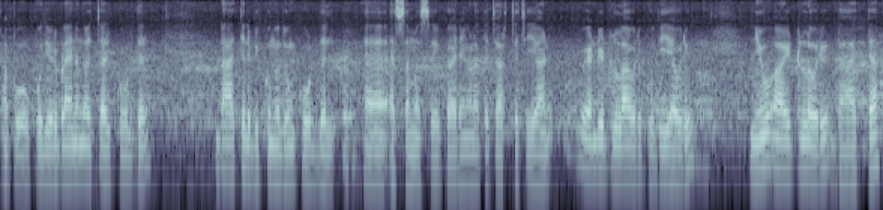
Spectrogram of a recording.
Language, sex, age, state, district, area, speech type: Malayalam, male, 18-30, Kerala, Kozhikode, rural, spontaneous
